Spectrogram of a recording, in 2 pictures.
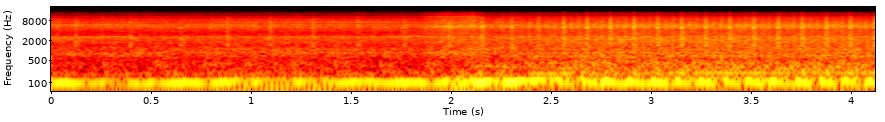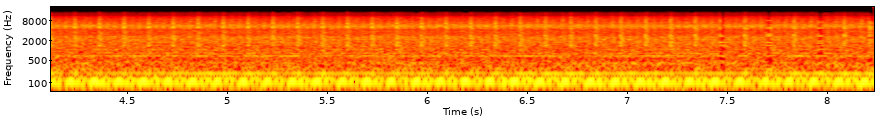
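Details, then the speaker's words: Holden HK engine idling just after start, no oil yet at the top end: rough idle with steady light ticking about four per second from the top end; noisy lifter. "no oil coming up yet there's definitely a kick in there a lift the chip I've got no oil coming up to the top end at the moment"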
